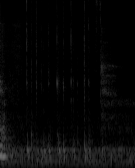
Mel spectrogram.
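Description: Faint, rapid run of keystroke clicks on a laptop keyboard as a number is typed in.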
